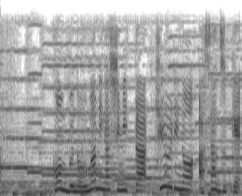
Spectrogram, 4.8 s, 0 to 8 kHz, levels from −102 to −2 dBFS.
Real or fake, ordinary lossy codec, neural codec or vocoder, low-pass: real; Opus, 64 kbps; none; 7.2 kHz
